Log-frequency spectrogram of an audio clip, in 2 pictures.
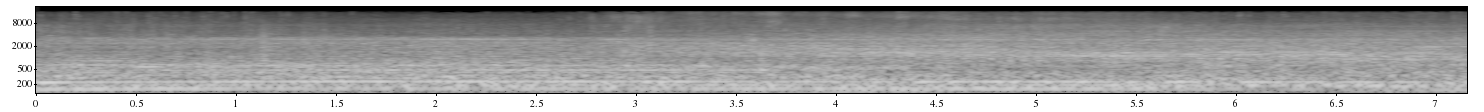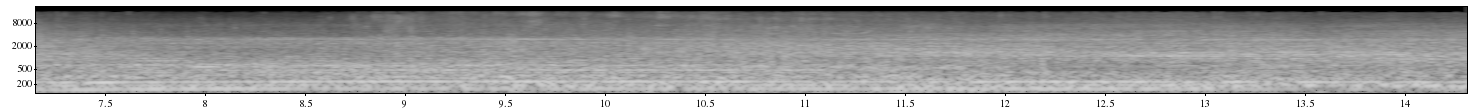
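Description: Steady engine-like motor drone with a low hum and a hiss over it, running at an even level while the model tractor pulls its roller across the sand.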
